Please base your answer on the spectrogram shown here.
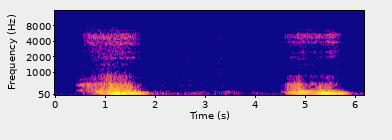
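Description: Two deep, rumbling, drawn-out breaths with a quiet gap between them; a sleeping newborn snoring.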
